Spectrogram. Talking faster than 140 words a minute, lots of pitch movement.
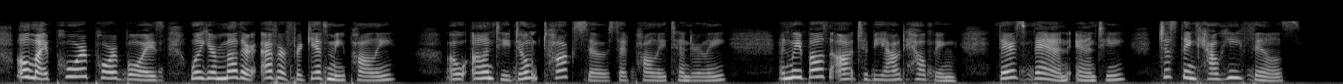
Yes: average, 160 wpm; wide, 6.8 semitones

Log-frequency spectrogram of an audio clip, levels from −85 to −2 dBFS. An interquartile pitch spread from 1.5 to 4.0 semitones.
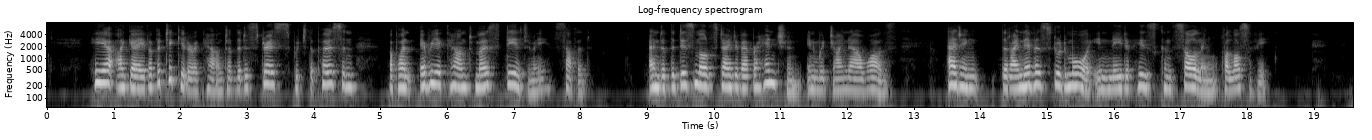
Yes: average, 3.7 semitones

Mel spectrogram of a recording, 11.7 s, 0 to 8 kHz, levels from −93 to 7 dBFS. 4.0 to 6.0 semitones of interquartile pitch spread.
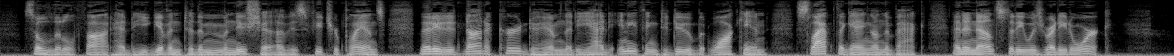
Yes: average, 4.5 semitones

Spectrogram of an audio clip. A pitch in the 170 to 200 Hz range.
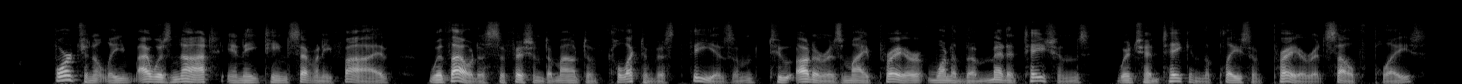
No: very low, 90 Hz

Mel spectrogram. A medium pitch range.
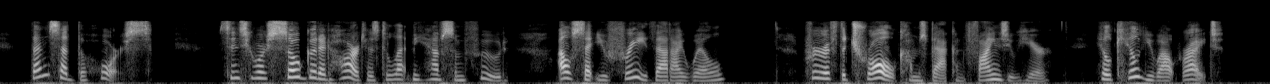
No: wide, 7.3 semitones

